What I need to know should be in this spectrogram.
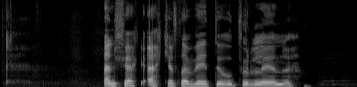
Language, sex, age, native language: Icelandic, female, 16, Icelandic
